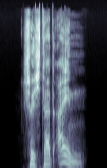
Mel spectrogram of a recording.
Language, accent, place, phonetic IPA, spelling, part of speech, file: German, Germany, Berlin, [ˌʃʏçtɐt ˈaɪ̯n], schüchtert ein, verb, De-schüchtert ein.ogg
- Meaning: inflection of einschüchtern: 1. second-person plural present 2. third-person singular present 3. plural imperative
